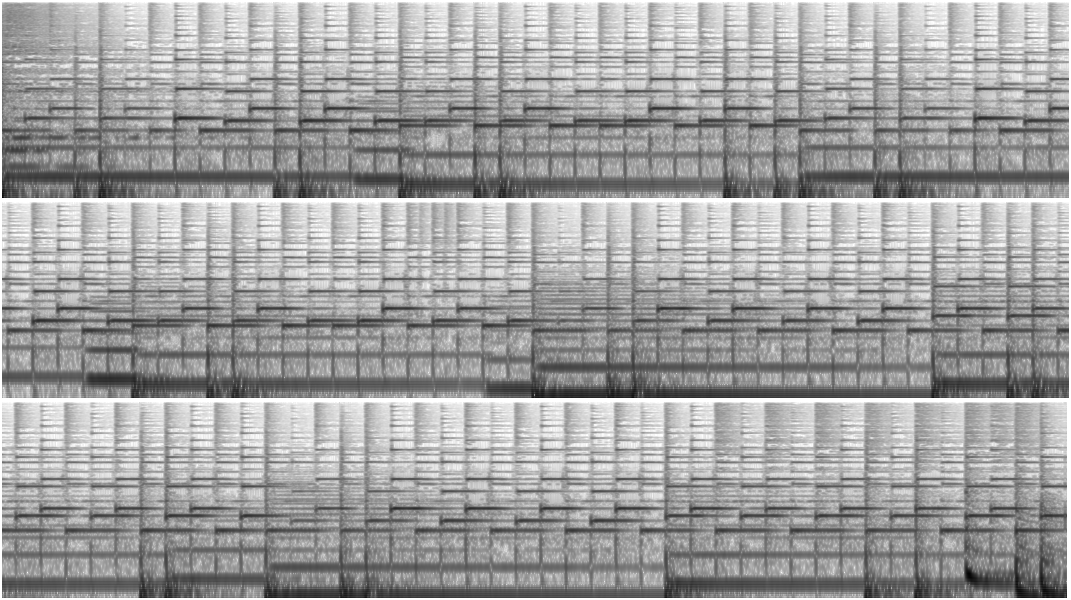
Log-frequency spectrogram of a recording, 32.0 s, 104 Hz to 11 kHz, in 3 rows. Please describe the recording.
Loop StrongerAlone 02
A music loop to be used in storydriven and reflective games with puzzle and philosophical elements.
